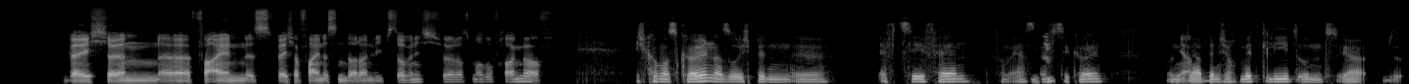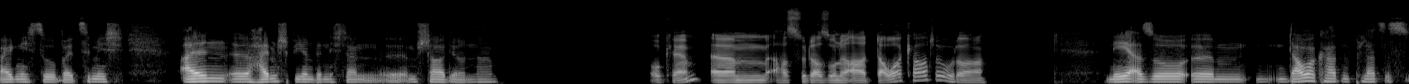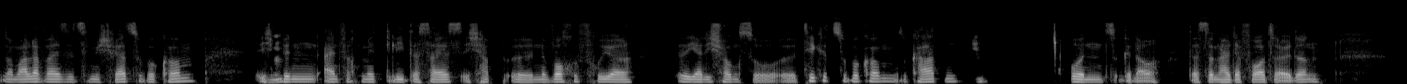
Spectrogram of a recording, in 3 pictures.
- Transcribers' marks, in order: none
- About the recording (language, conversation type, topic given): German, podcast, Wie hast du dein liebstes Hobby entdeckt?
